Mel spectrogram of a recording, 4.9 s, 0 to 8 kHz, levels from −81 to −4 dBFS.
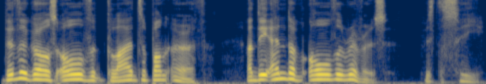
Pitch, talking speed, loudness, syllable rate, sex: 140 Hz, 210 wpm, -16 LUFS, 5.2 syllables/s, male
